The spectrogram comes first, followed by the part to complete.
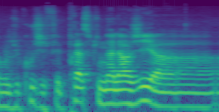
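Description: This is an ordinary speaking voice at a moderate pace, with fairly even intonation. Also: man. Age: 30s. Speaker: apprentice market gardener. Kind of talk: interview. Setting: on the farm.

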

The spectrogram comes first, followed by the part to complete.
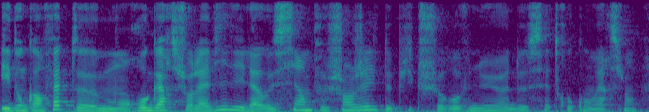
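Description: A woman at a moderate pace with audible room echo. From southwestern France, Ariège. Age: 30s. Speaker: urban farmer and content creator. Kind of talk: interview. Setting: at home in Paris.

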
